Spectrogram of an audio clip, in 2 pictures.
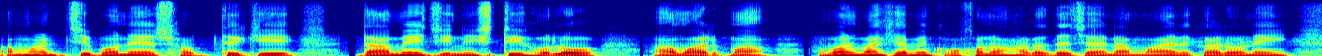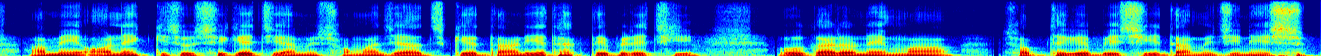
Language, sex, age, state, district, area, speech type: Bengali, male, 45-60, West Bengal, Jhargram, rural, spontaneous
